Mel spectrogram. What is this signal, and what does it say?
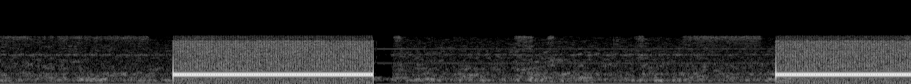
Ringback tone (North America), 440 + 480 Hz.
